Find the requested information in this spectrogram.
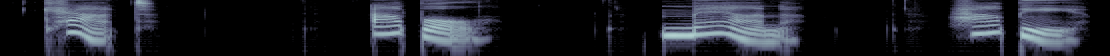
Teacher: In American English, it's a very open front sound. Your mouth opens quite wide. Your tongue is low and forward. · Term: short A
